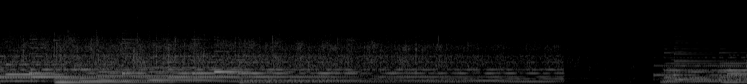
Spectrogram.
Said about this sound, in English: Can we clap our hands for just a moment?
